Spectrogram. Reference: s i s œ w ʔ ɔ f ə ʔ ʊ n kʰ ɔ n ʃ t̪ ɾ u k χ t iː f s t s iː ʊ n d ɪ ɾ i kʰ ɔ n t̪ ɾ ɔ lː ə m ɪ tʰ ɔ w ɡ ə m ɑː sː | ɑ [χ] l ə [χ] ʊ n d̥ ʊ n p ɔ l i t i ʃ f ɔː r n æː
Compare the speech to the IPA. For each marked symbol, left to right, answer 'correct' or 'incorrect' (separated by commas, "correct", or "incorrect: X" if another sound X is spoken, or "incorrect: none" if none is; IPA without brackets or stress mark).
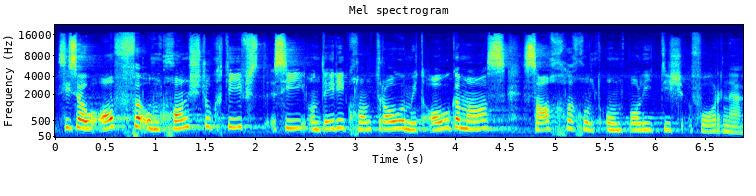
correct, correct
